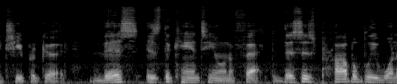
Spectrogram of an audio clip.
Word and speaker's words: Cantillon: Most people, when they think about it's Cantillon. He was a French guy, so that's the way he pronounced it, Cantillon.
